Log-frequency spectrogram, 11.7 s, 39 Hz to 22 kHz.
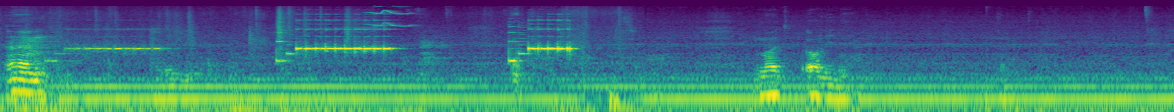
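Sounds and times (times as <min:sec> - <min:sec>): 
speech: 0:00.1 - 0:00.7
mobile phone ringtone with bright electronic tones: 0:00.4 - 0:01.8, 0:02.8 - 0:04.2, 0:05.1 - 0:05.9.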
